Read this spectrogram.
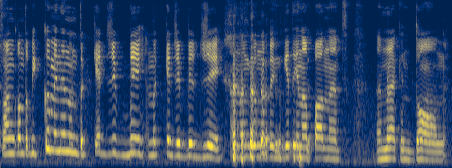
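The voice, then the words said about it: Sexy put-on Russian accent. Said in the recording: “do the sexy Russian voice.”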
